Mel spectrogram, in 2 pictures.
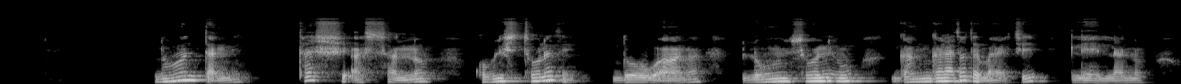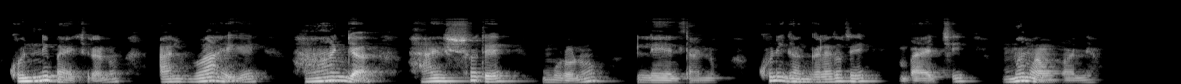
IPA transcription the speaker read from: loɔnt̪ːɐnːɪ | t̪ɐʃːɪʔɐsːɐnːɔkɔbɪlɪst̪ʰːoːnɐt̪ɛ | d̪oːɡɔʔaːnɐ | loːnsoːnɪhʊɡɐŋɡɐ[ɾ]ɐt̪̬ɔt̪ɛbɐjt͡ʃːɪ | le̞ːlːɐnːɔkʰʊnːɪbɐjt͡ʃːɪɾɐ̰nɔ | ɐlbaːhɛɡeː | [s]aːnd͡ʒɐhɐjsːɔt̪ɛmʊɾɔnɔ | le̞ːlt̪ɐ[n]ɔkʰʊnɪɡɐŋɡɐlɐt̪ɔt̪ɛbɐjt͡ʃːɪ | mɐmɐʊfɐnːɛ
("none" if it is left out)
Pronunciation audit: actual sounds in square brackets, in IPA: l, h, nː

